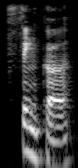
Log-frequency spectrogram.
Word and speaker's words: cinco: Number 5 in Spanish, and this is back to the th pronunciation, cinco.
